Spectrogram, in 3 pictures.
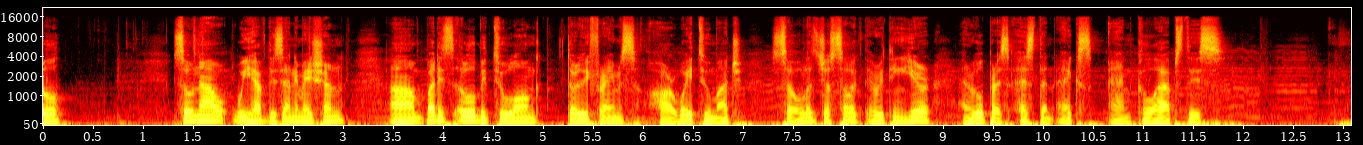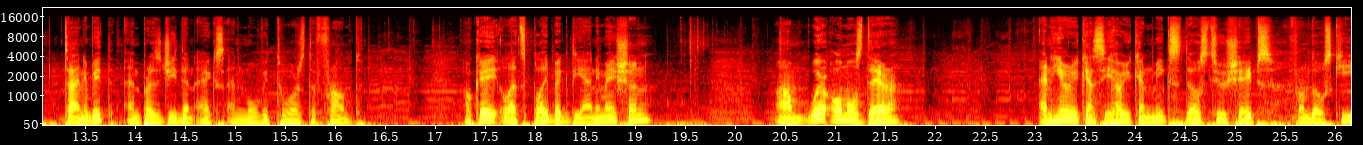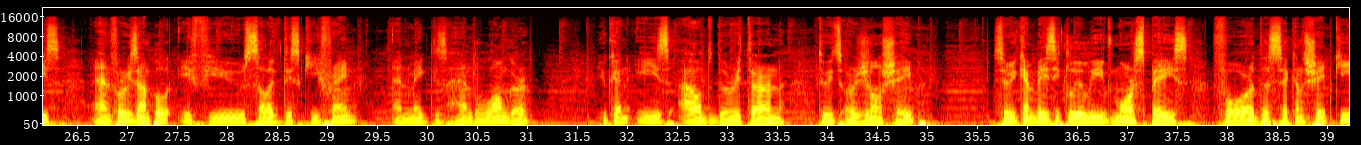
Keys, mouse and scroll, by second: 0.4 click, 1.4 space, 2.5 space, 2.9-3.6 drag, 4.2 scroll down 1, 6.3-8.0 drag, 9.1 s, 9.5 x, 13.1 click, 13.4 g, 13.7 x, 16.0 click, 16.6 click, 17.1 click, 17.7-19.3 drag, 19.5 space, 20.3 space, 20.6-22.9 drag, 23.5 click, 28.0 click, 29.3 click, 29.4 click, 34.6-35.4 drag, 38.7-39.2 drag.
